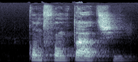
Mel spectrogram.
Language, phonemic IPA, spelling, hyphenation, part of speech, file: Dutch, /kɔnfrɔnˈtaː.(t)si/, confrontatie, con‧fron‧ta‧tie, noun, Nl-confrontatie.ogg
- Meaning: confrontation, the act of confronting or challenging at least one other party, especially face to face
